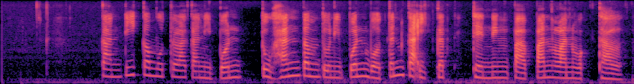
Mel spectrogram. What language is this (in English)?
Javanese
